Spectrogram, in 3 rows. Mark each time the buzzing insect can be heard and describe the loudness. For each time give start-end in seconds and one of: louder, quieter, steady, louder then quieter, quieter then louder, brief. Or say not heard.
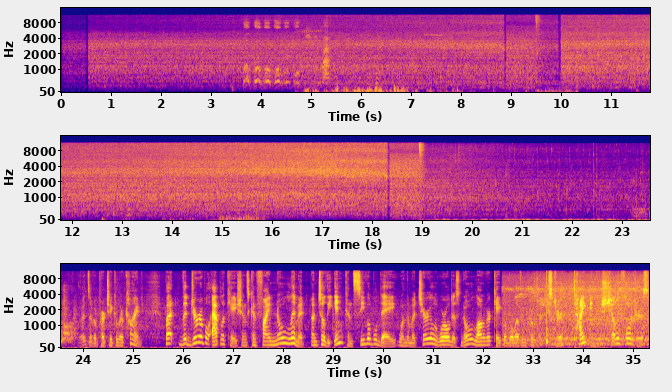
4.7-15.9 quieter
32.4-35.2 brief.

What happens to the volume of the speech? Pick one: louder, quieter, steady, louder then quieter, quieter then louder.
steady.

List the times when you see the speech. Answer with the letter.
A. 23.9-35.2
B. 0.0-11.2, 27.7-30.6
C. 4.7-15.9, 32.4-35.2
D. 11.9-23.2
A.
